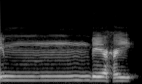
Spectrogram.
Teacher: ہم میم ساکن ہے، آگے با آیا ہے تو غنہ ہو رہا ہے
